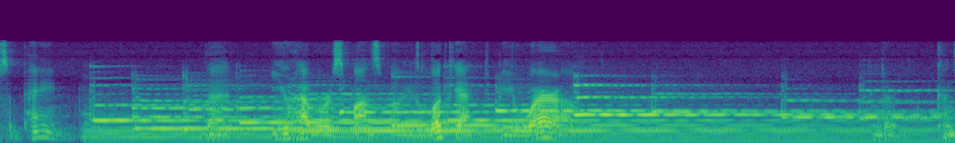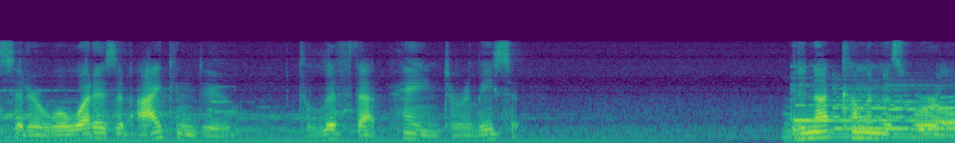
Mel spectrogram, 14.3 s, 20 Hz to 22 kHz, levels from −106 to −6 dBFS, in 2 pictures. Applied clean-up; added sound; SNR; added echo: none; Piano; 0 dB; none.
